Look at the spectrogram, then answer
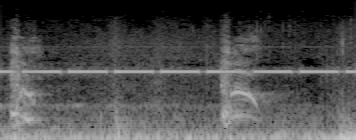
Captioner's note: gasps, smoke detector beeping; coughing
